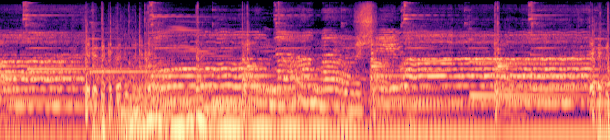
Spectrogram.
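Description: Hindu devotional music, a bhajan with a chant-like melody over a steady low drone.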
